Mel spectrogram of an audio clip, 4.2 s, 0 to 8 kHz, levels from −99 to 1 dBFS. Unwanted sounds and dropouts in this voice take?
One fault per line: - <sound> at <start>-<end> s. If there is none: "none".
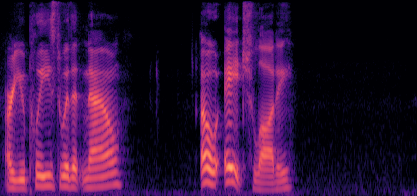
none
